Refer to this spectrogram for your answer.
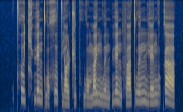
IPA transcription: t̪ʰ ɤ˥˧ t͡ɕʰ ɥ ɛ˥˩ n t̪ w ɔ˩ x ɤ˥˩ t̪ j ɑ˨˩ ʊ̯ ʈ͡ʂ ɻ̩˦ pʰ w ɔ˨˩ m a˥ ɪ̯ n̪ w ə˨˩ n p ɥ ɛ˥˩ n f ä˧˥ t̪ w ə˥ n n̪ j ɛ˧˥ n̪ w ɔ˧ k ä˥˩

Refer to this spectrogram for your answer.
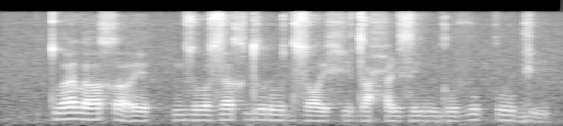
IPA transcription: tʷ ɐ l ʌ x ʌ e̯ | n z u o̯ z ɐ x d u ɾ u d z ɔ e̯ x i d ʌ ħ i z i ŋ ɡ u v u k u ɡ i

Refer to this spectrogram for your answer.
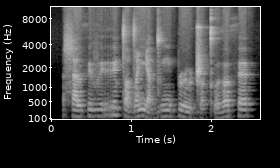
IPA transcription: ɬ a˧ l θ ɨ˧ v ɨ˧ r ɨ˦ l t u˨ dˤ o˦ ɲ a˨ d u˧ ŋ u˨˦ p ɹ u˨ ɖ͡ʐ ɔ˨ kʼ o˨ ð ɔ˦ θ ə˦

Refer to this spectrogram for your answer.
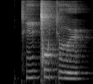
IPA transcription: cʰ i ǀ u c ɯ y̯

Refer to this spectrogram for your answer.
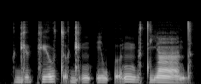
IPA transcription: ɡʲ o kʲ o w t o̰ ɡʲ o̰ n ʔ i w ʔ o̰ n m b ə t j ã d

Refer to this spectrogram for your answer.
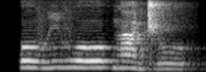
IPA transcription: o˦˨ v i˦ v oː˦ ɡ ã˦˨ d͡ʒ u˨

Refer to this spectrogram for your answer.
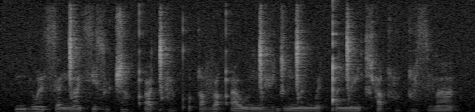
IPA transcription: nʲ ṳ w ə̃ s ə ŋ͡ǀ ã sʲ ʊ z ṳ ʈ͡ʂ a̤ qʼ ʊ ǀʰ a̤ kʷʼ ə̃ q a v ʊ qʼ ɘ w u ŋ͡ǀ ɛ̤ d͡ʑ ə̃ ŋ͡ǀ ə̃ ŋ w ɘ ǃ ʊ ŋ͡ǀ ẽ t͡ɕʰ ɐ qʰ a̤ q ɛ̤ s v ã

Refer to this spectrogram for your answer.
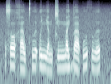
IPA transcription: s ɔː˥˨ h aː˧˩ w kʰ u˧˥ ə̯ ʔ o˧ ɲ a˩ n t͡ɕ e˧ n m a˧˥ j b aː˧˩ p uː˧ h u˩˧ ə̯

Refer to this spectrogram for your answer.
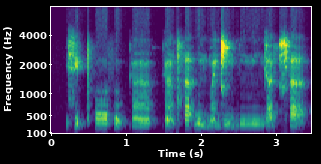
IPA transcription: s ɪ˦ ʔ pʰ ɔ˦ θ o̰˦˨ k ã˨ | k ã˦˨ tʰ ä˦ ʔ w ĩ˦˨ b ã˦˨ d͡ʑ ũ˦˨ b ĩ˦ n ĩ˦ ɡ a̰˦˨ ʊ̯ t͡ɕʰ ä̰˦˨

